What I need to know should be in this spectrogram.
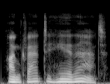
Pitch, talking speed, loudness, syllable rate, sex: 115 Hz, 270 wpm, -15 LUFS, 5.3 syllables/s, male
